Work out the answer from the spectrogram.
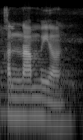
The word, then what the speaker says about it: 끝나면: 끝나면 Lebih enaknya kita bacanya kenamyon. Gitu. 끝나면 ya. Ya, jadi langsung ya. Jadi 끝나면 kenamyon. Jadi bacim yang berakhiran dengan T, dia ketemu sama nian atau miem, dibaca ini T-nya tersebut dibaca N.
